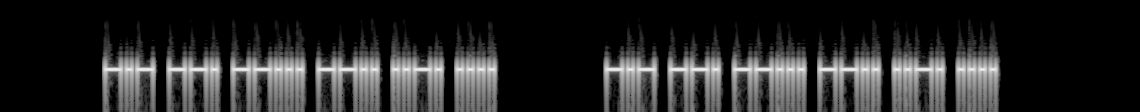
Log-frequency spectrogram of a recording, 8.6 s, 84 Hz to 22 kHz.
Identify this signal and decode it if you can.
Morse code, heard as a keyed tone, about 30 wpm, 700 Hz. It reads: KG7ZFH KG7ZFH
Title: USA Call Signs - 6 Characters - Repeated 2x - 30wpm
